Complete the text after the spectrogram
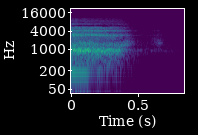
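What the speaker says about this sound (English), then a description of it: "And exhale. One more time, breathe in. And exhale." A single deep exhale during a guided breathing exercise in a glutes and hip workout session, a loud breathy rush that fades out after about half a second, alone and close.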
